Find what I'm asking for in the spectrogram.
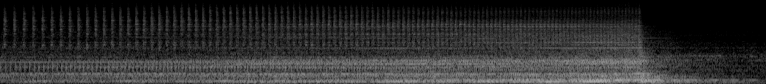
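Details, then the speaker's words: Worn electronic EDC damper from a BMW E38 7 Series run on an electromagnetic dyno at very high speed and frequency: fast, regular chatter as it pumps inside, with no-resistance free play in part of the stroke, then a sharp cutoff. "On our electromagnetic dyno, we can test the shock absorber at very high speeds, very high frequencies. And you can see, you can hear how it's pumping inside."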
